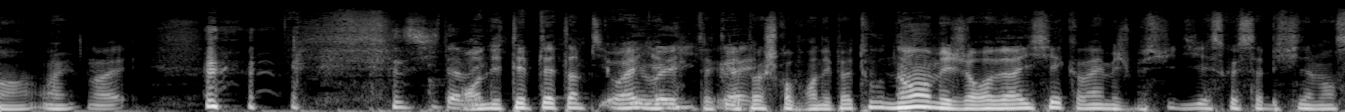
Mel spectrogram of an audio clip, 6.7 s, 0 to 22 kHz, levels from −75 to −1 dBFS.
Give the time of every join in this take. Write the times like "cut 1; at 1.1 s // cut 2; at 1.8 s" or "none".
cut 1; at 1.0 s // cut 2; at 3.4 s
